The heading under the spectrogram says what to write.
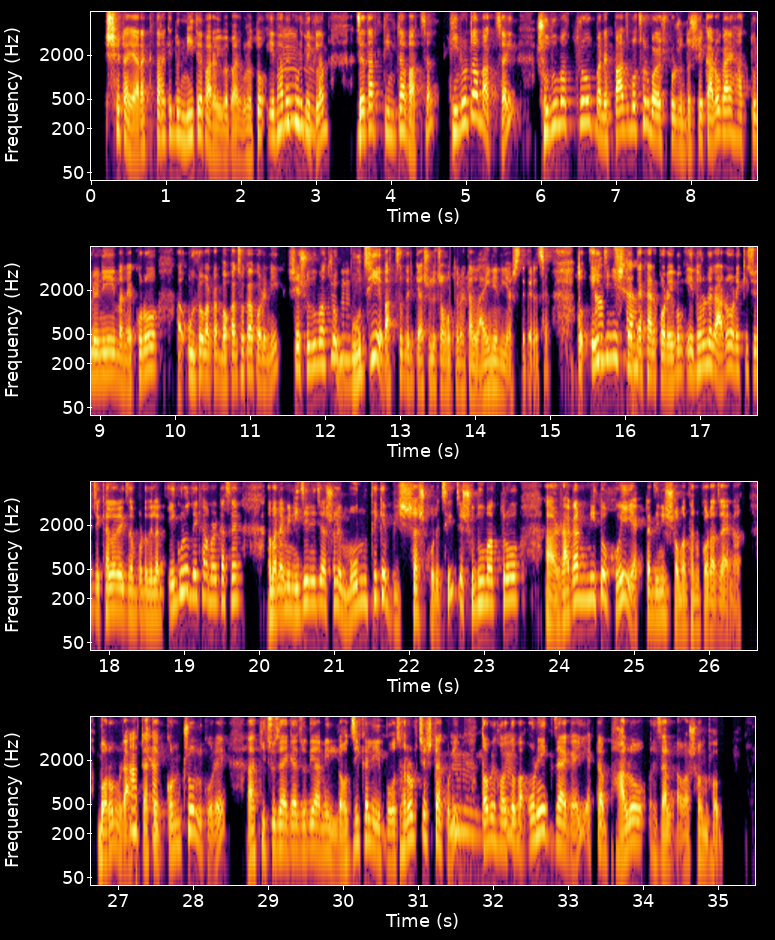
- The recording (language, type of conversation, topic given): Bengali, podcast, আবেগ নিয়ন্ত্রণ করে কীভাবে ভুল বোঝাবুঝি কমানো যায়?
- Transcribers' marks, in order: other background noise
